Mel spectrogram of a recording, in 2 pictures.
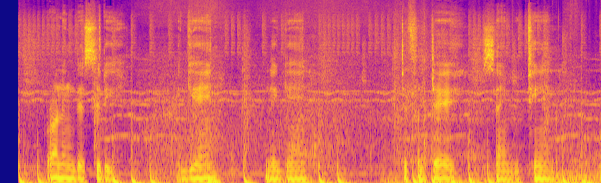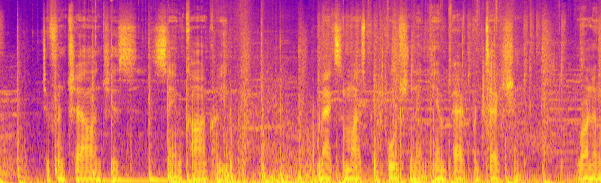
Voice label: male english usa accent commercial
